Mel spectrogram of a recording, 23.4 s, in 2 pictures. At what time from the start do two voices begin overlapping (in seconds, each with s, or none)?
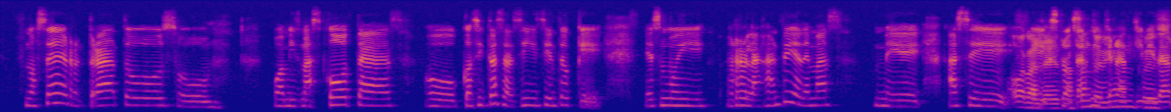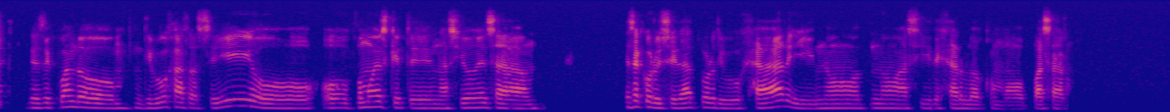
10.1 s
